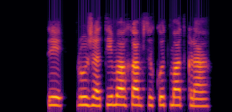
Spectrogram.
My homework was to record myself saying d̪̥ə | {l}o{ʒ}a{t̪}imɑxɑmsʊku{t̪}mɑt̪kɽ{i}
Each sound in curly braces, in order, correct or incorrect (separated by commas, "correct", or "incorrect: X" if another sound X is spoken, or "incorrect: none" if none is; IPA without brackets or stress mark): incorrect: ɾ, correct, correct, correct, incorrect: a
